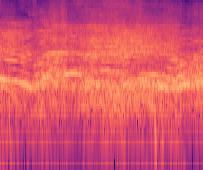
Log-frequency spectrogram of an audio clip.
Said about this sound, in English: Now watch closely because I might mix it up, okay? Jesus come in Jerusalem and the crowds yelled, Hosanna! Now watch for it.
